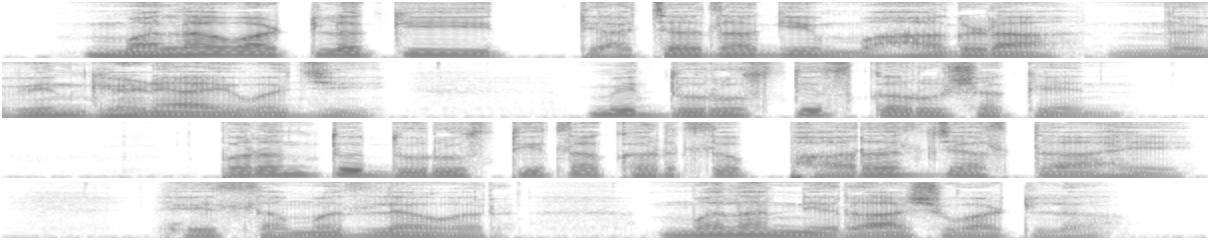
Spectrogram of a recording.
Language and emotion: Marathi, sad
